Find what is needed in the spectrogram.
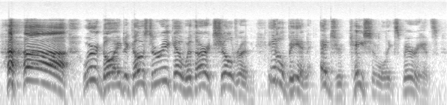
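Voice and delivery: loud, hammed-up self-satisfied tourist; mock well-off dad showing off; smug corporate parent. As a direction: boast with big fake laughs and swooping pitch. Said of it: "Mom and Dad Corporate".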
